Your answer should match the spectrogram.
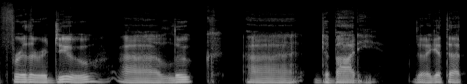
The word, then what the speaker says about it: d'Abadie: And uh uh without further ado, uh Luke uh Daddy, did I get that pronunciation right, Luke, for your last name, bro? Yeah, it's it's close enough. It's a tricky one. Dabbed.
